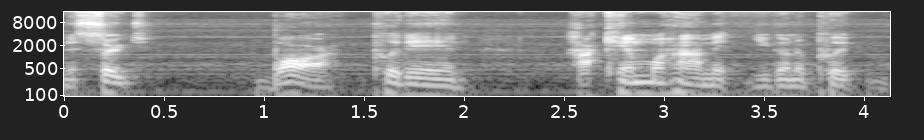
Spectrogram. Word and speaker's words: Hakim: search bar, put in Hakim Muhammad. You're going to put both names together, and I know in Arabic it's pronounced Hakim.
